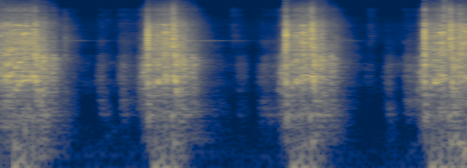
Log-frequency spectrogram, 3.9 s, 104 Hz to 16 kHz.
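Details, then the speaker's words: Yamaha Grizzly 660 ATV being modified: four labored cranking bursts with the decompression adjuster turned in a little and plug fitted; better than before but still slow and hard, no start; a wiring issue remains. "Okay. So, that's definitely better, but that's not good enough to to use like that. That's still pretty pretty bad."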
